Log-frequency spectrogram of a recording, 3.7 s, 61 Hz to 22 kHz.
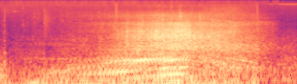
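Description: An Audi V8 quattro drives past with a steady engine hum and road noise that swells toward the middle and then fades, heard without talking.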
